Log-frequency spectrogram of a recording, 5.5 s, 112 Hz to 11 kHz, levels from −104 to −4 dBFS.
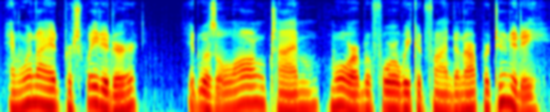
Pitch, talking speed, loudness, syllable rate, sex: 130 Hz, 195 wpm, -16 LUFS, 5.5 syllables/s, male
